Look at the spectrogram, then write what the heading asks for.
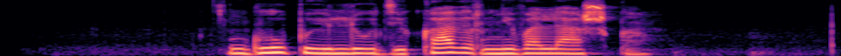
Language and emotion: Russian, angry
